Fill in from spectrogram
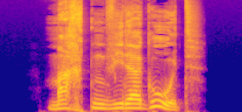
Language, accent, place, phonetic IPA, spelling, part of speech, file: German, Germany, Berlin, [ˌmaxtn̩ ˌviːdɐ ˈɡuːt], machten wieder gut, verb, De-machten wieder gut.ogg
- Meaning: inflection of wiedergutmachen: 1. first/third-person plural preterite 2. first/third-person plural subjunctive II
